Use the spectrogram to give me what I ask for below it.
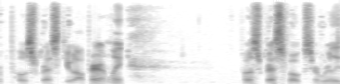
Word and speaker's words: PostgreSQL: and he scolded me because I said Postgress SQL and it's not pronounced that. It's either Postgress or Postgress QL.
